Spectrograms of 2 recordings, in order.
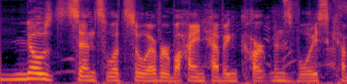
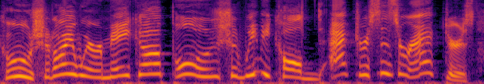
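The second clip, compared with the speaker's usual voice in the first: much higher, louder sneering mock voice; mocking fashion feminist; 12 semitones higher, 3 dB louder than usual. Creator ranting, parodying trivial feminist complaints in high mock voice. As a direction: falsetto parody of a fussy activist. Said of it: "not bullshit like".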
